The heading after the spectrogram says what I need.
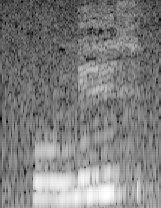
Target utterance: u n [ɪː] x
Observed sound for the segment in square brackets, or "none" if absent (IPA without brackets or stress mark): ɪː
